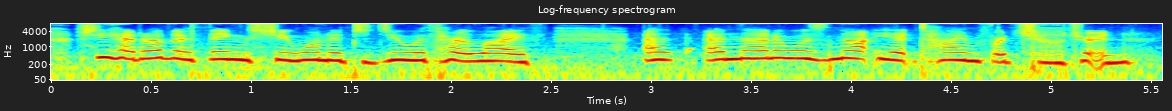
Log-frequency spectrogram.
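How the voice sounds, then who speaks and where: A woman playing a gentle, troubled girl in a fantasy radio drama, speaking in an earnest, plaintive way. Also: sits high, moderate pace, natural voice. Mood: wistful, sad. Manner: earnest, plaintive, simple formal phrasing. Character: gentle, troubled girl, an unwanted only child's sister.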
